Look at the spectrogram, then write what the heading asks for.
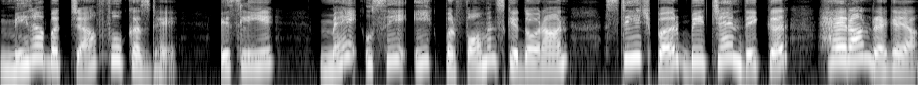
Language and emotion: Urdu, surprised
